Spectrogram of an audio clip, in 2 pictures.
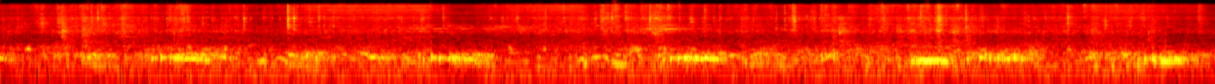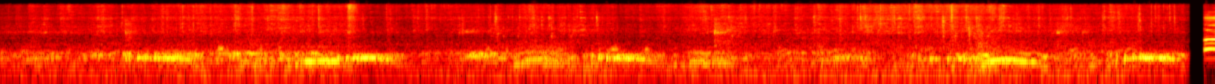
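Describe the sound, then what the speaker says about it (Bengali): Pigeons coo steadily in soft, repeated low calls, several birds overlapping in a continuous, close murmur with no talking. "যেরকমের ডাক তেমন সাইজ এবং ডিম বাচ্চা করা কবুতর"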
